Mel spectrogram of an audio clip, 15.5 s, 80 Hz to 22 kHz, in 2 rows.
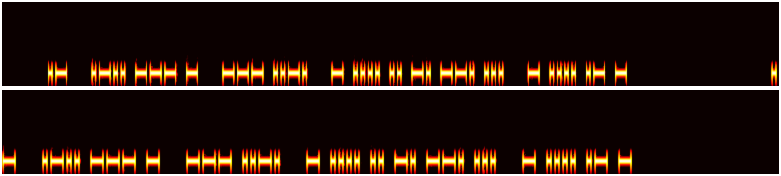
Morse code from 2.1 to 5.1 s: OF THINGS

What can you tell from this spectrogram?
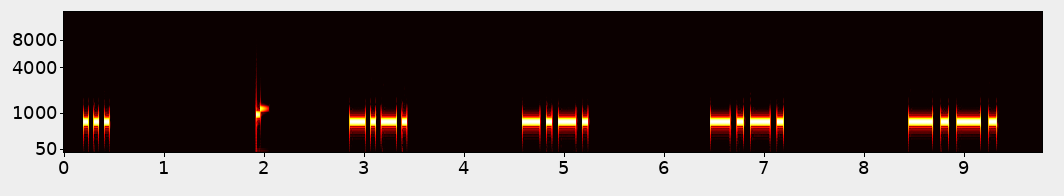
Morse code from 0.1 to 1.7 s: S

